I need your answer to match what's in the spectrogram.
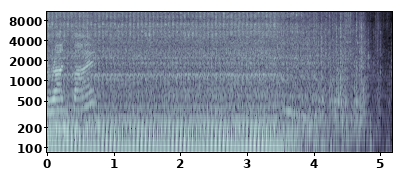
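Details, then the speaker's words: John Deere 445 twin-cylinder engine with an ignition coil misfire: it chugs unevenly at a low thumping pace, then dies away when run on one coil alone; swapping connections between sides gave the same problem, pointing to that coil as bad. "disconnect the left connect to right same problem so pretty confident this is the bad coil"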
